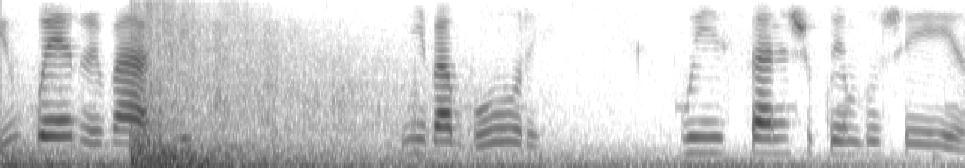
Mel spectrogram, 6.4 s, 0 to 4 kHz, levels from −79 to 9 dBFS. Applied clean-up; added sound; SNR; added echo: none; Gunshot, gunfire; -2 dB; none.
